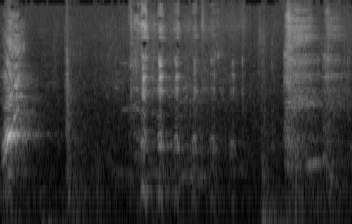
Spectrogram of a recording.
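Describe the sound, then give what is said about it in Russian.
A few loud, abrupt drunken hiccups break out at uneven intervals, each a sharp voiced gulp, with a breathy, slurred quality and no speech in between. “Ну, например, икота.”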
